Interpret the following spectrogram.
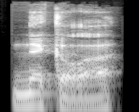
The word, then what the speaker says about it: Nikola: But then Vucevic one time at a press conference was like, no, that's not how you say it. It's Nikola. Nikola.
